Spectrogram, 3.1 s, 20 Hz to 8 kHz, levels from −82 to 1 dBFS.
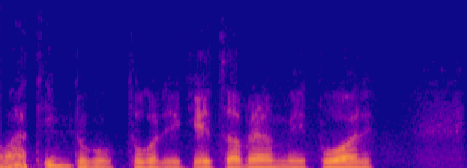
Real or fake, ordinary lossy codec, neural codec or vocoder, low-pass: fake; none; codec, 16 kHz, 0.4 kbps, LongCat-Audio-Codec; none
